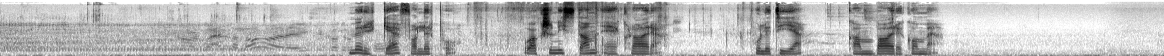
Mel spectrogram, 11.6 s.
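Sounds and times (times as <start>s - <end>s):
small airplane droning overhead through the valley: 0.0s - 11.6s
speech: 3.5s - 6.7s, 7.6s - 9.4s.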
